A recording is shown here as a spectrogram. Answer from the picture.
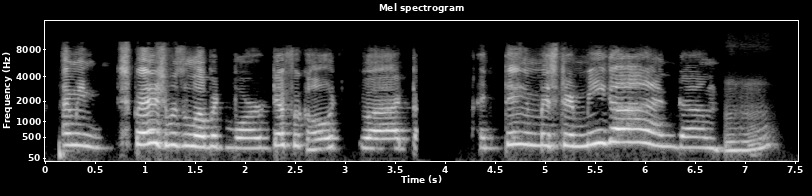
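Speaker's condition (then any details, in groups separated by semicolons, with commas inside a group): Spastic quadriplegic cerebral palsy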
